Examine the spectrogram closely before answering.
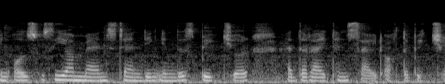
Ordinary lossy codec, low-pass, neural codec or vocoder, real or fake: none; 7.2 kHz; none; real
